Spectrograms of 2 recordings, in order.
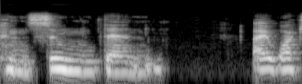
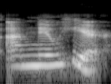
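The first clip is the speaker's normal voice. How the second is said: put-on high-pitched new girl; lightly voiced high girl character; high-accented girl; 5 semitones higher than usual. A narrator's reading. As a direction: introduce yourself in a put-on higher voice. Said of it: "said in a high accent".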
